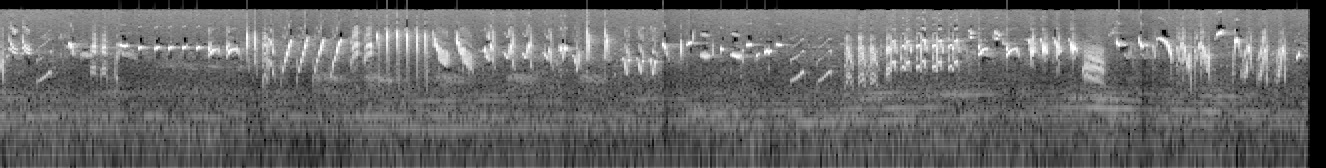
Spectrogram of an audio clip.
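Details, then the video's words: Lawrence's goldfinch song of fast, sharp, high notes repeated in rapid series, with buzzy rattling trills and sweeping whistles, over a faint low steady hum. "O canto do Pintassilgo Lawrence ( Spinus Lawrencei )"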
